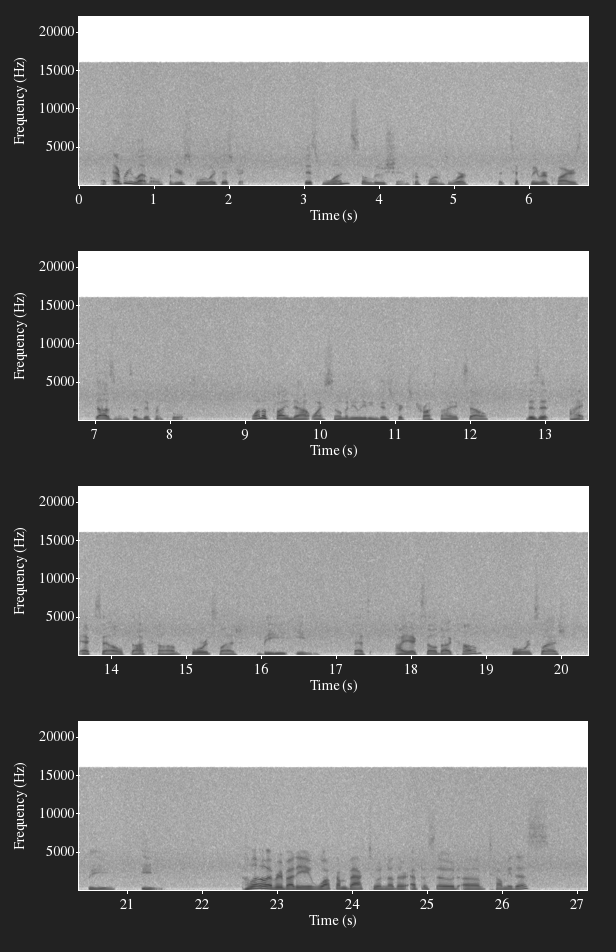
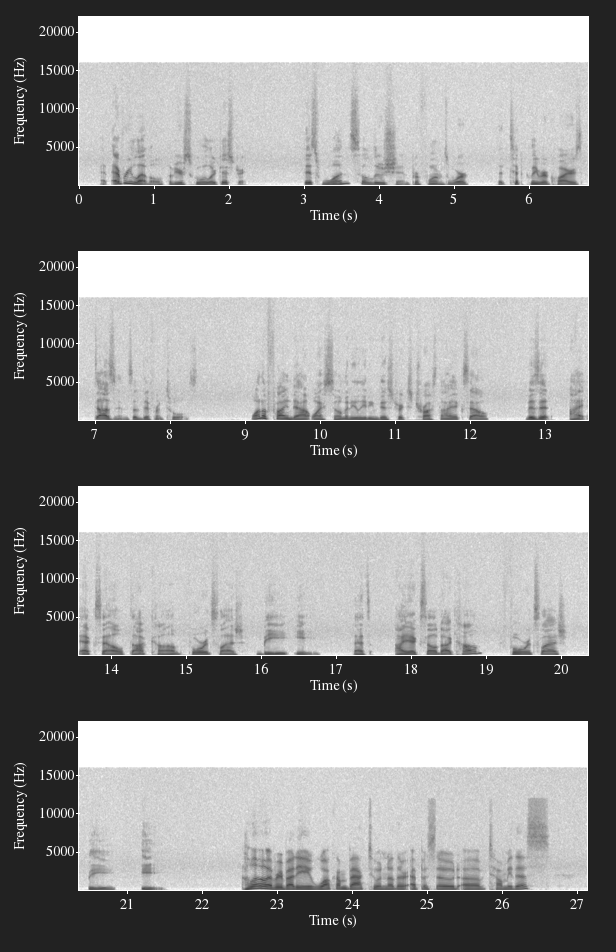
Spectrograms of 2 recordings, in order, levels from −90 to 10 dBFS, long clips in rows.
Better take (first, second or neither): second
